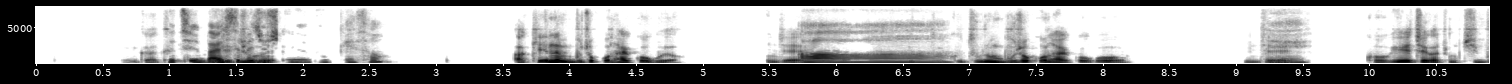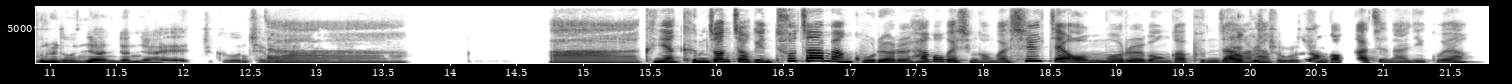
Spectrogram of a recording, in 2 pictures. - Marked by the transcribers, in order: tapping; other background noise
- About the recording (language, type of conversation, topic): Korean, advice, 창업을 시작할지 안정된 직장을 계속 다닐지 어떻게 결정해야 할까요?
